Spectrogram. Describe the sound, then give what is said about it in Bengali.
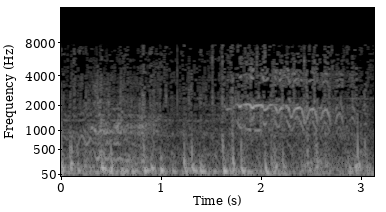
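Horses ridden by bandits gallop off out of a valley. Rapid hoofbeats run throughout, and a loud whinny with a wavering pitch rises over them in the second half. “দস্যুরা লাফিয়ে উঠল। মুহূর্তের মধ্যে সবাই ঘোড়ায় চড়ে তীর বেগে রাজেশ্বরী উপত্যকা থেকে বেরিয়ে পড়ল।”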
